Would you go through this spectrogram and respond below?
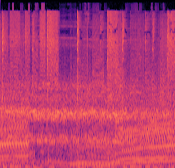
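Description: A car in the racing game Juiced, driven without a turbo, holds a loud steady engine drone with shifting pitch and tyre squeal layered through the whole stretch.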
